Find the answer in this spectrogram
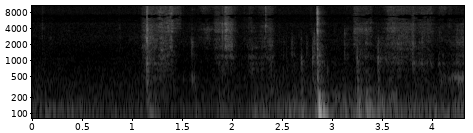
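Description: Near silence with faint handling of a cardboard board book as a page is turned: a few light scratches, then a single soft knock about three seconds in as the stiff page is laid down.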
